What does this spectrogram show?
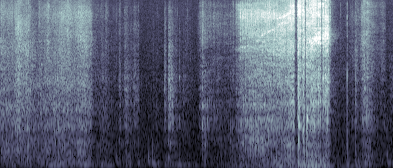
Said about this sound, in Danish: hvordan det lyder at klippe i stof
